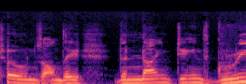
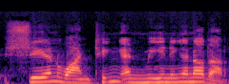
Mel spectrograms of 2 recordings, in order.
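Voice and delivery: ordinary talk

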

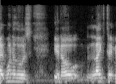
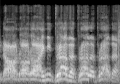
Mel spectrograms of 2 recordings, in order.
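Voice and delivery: correcting call; 11 semitones higher, 6 dB louder than usual. Retold or imitated. Angel correcting Chico's English.

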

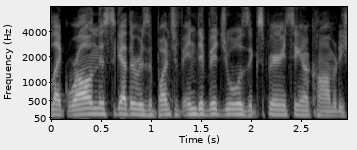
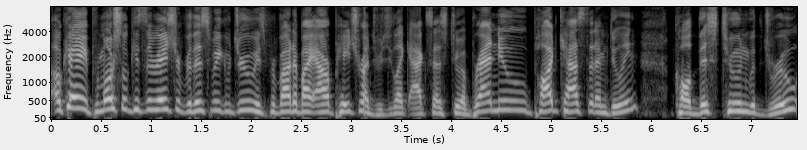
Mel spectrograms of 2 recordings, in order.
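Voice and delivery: higher, brighter announcer read; 7 semitones higher than usual. Acted. Host plugging his Patreon to listeners, announcer style. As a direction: sell it like a sponsor plug.

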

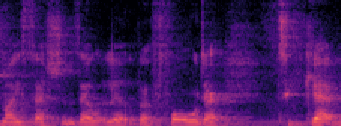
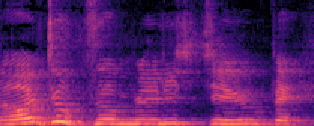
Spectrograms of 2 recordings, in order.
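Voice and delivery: a loud, higher, hammed-up wail of guilt; dramatic confession; 4 semitones higher, 8 dB louder than usual. To her family at dinner, a loud, hammed-up confession. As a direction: play it like she's confessing a murder. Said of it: "I'm there going".

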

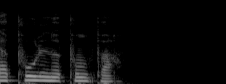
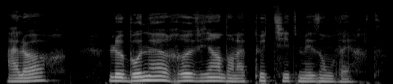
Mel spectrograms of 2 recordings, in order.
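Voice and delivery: ordinary delivery

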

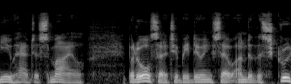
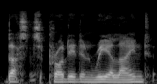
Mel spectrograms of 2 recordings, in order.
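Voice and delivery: usual speaking voice

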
